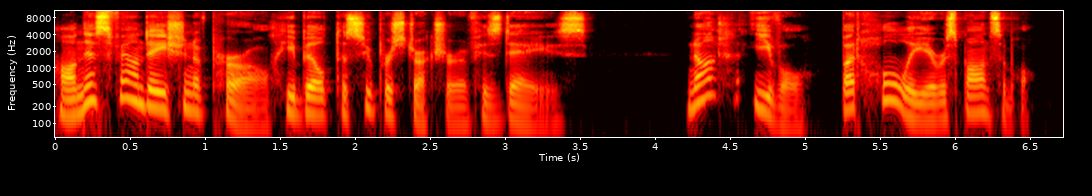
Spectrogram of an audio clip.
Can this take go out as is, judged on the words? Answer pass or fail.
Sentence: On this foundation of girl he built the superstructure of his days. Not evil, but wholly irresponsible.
fail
